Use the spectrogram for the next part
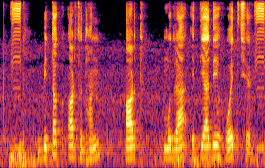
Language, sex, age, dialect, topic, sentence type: Maithili, male, 18-24, Southern/Standard, banking, statement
